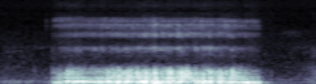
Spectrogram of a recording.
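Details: Dog snoring while asleep: one long, low, rattling breath through the nose and throat, a steady vibrating rumble of about two seconds; snoring.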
